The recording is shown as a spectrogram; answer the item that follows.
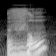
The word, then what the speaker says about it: vont: But then you don't pronounce it, so ils vont, final T, not pronounced.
